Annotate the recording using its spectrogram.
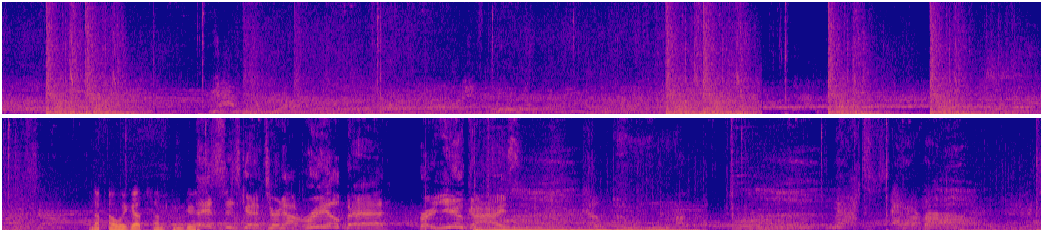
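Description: A shotgun fires in a video game.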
